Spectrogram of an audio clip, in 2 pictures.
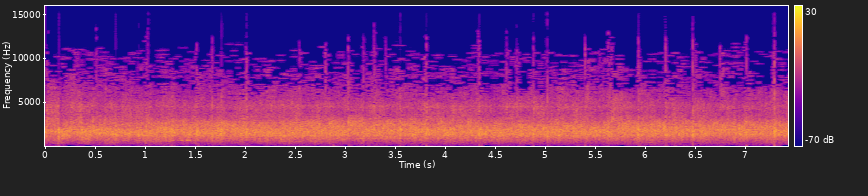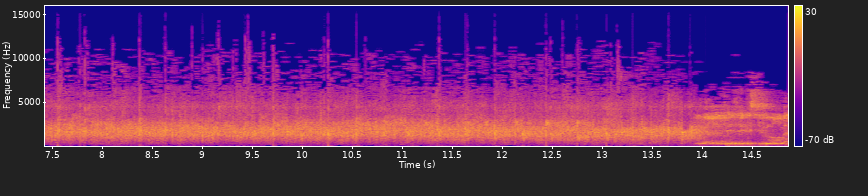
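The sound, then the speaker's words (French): A crowd in a hall bursts into sustained, loud applause for the striking workers of PSA Aulnay, a dense and steady wash of many hands clapping that holds for about fourteen seconds before a voice cuts in at the very end. “Que ces applaudissements pour la lutte qu'ils sont en train de mener, pour la bagarre qu'ils sont en train de porter.”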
